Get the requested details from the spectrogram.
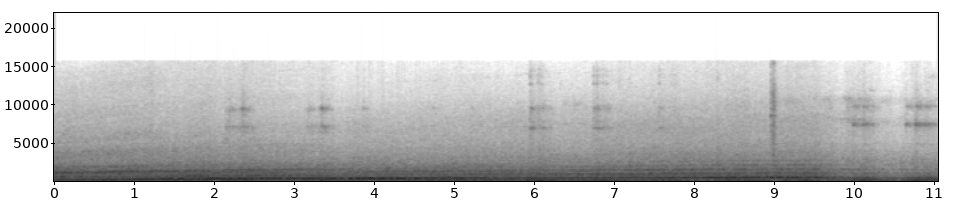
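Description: An electric train motor whines, rising in pitch as it speeds up.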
